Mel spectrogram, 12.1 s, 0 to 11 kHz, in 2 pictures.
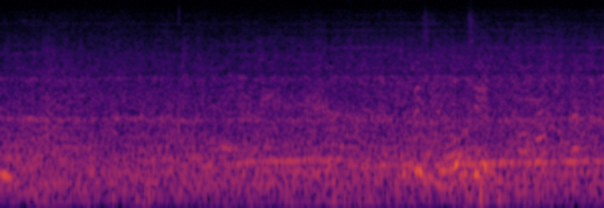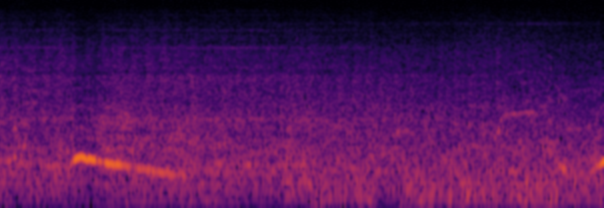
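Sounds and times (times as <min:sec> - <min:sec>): ride train whine: 0:00.0 - 0:12.0.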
